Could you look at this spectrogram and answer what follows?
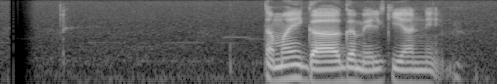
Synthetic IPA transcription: t̪amajɡaːɡəmelkijanːḛ

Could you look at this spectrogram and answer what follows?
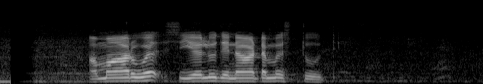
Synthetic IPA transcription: amaːɾuʋəsijəlud̪enaːʈəməst̪uːt̪i̥

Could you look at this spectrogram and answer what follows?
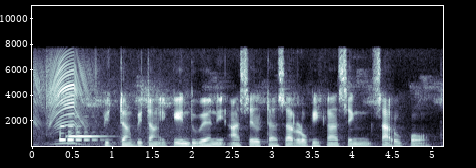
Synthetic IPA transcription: b̥i̤d̥a̤ŋb̥iɖ̪̥a̤ŋḭkind̪uwɛniʔasɪlɖ̥ä̤sarloɡ̥ikasɪŋsa̰ɾupɔ

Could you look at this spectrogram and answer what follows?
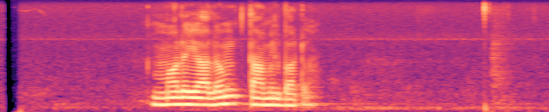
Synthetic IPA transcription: mʌlʌjalʌmt̪amilbaʈʌ

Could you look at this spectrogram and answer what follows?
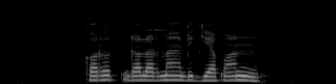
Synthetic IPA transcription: kʌɾoɖʌlʌrmabiɡjapʌn

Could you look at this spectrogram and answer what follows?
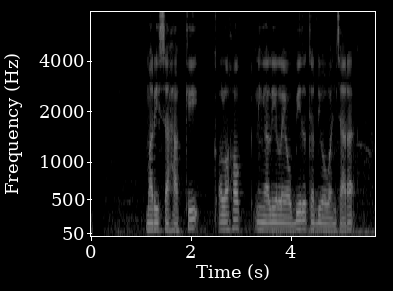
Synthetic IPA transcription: maɾisaɦaki | kʰɔlɔɦɔk̚niŋalilɛɔbilkɨrdiwawaɲt͡ʃaɾa

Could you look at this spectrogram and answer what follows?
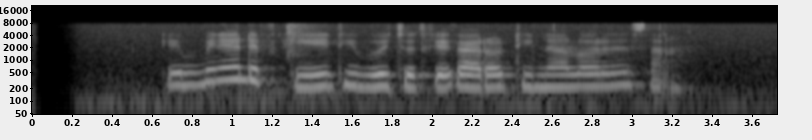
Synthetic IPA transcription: ʔimpinelɪfkid̪̥i̤wod̥ʒ̥ɔ̤t̪̚kekaɾod̪̥i̤naloɾɛnsa̰

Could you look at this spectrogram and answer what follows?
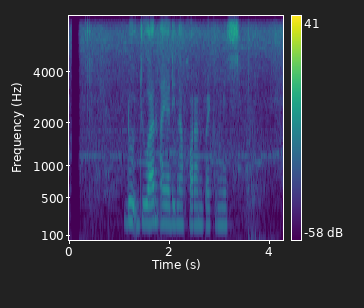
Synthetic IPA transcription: dud͡ʒuanʔajadinakɔɾanpɔɛkəmis

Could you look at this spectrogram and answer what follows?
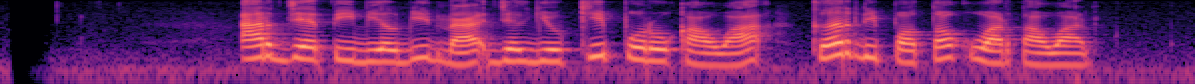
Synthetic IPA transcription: ʔard͡ʒɛt̪ibilbinad͡ʒɨŋjukipuɾukawaʔ | kɨrdipɔt̪ɔkuwart̪awan

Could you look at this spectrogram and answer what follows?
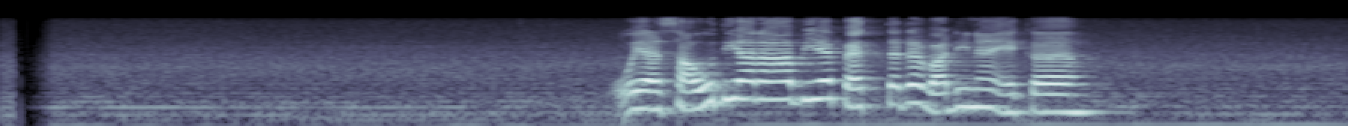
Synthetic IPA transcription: ojəsaud̪iaɾaːbijəpæt̪ːəʈəʋaɖinəekə

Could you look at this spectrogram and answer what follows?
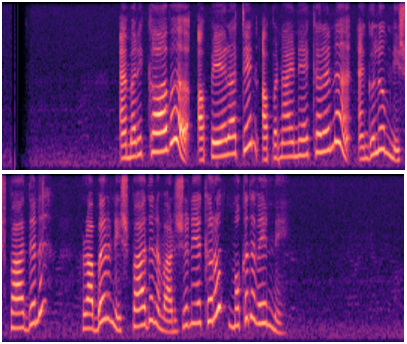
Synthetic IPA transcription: æmeɾikaːʋəapeːɾaʈenapənajnejəkəɾənəæŋɡulumniʃpaːd̪ənə | rabəɾniʃpaːd̪ənəʋarʃənəjəkəɾut̪mokəd̪əʋenːe

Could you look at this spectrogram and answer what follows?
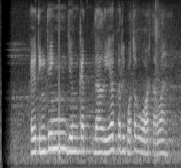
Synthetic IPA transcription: ʔajut̪iŋt̪ɪŋd͡ʒɨŋkɛt̪̚daliakɨrdipɔt̪ɔkəwart̪awan

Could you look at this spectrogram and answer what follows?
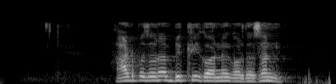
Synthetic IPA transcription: haʈbʌd͡zʌrmabikriɡʌrnʌɡʌrd̪ʌt͡sʰʌn

